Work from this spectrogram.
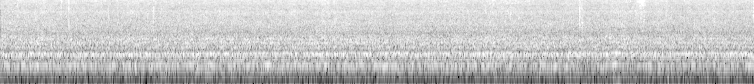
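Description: Honeybees buzz steadily in an open beehive during a frame inspection, a dense, even drone close by that continues without pause.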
